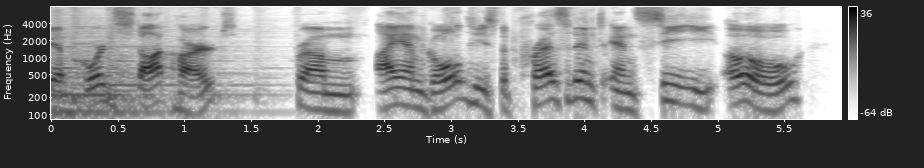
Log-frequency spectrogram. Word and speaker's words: Iamgold: genuine one and I'm wondering how do you pronounce I am gold am i pronouncing that correctly just like you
